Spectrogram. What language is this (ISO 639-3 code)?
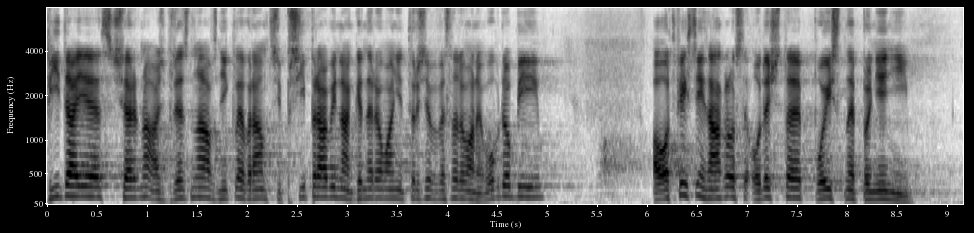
ces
